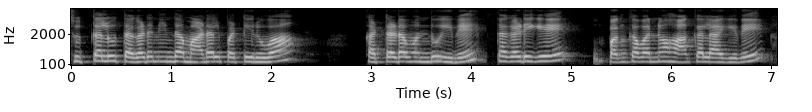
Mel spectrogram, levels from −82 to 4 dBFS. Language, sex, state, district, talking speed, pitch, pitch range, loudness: Kannada, female, Karnataka, Chamarajanagar, 85 wpm, 240 Hz, 230-255 Hz, -19 LUFS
